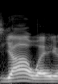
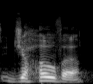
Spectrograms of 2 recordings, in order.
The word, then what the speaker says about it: Yahweh: Remember, we talked about this earlier, the word Lord there in Hebrew is Yahweh, or sometimes pronounced Jehovah.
